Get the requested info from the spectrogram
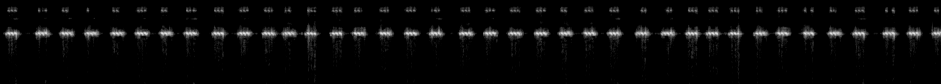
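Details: A cricket's repetitive high chirping, presented as natural rat repellent and insomnia therapy: crisp pulses around four per second, regular and continuous throughout, nothing else audible.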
